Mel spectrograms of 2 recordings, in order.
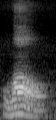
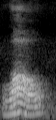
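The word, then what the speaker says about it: waw: this shape without any technical mark is called wow its pronunciation in english is w a w wow it is also a light letter so it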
